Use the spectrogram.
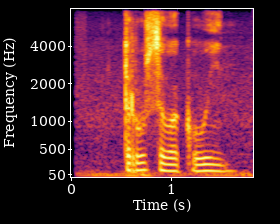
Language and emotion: Russian, neutral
